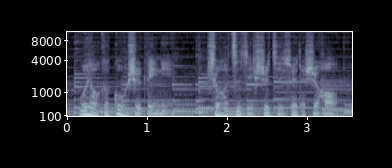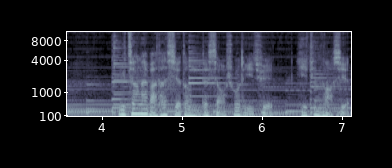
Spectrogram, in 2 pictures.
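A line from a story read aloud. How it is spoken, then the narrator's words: Low, hushed voice. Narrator (Chinese): 压低了声音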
